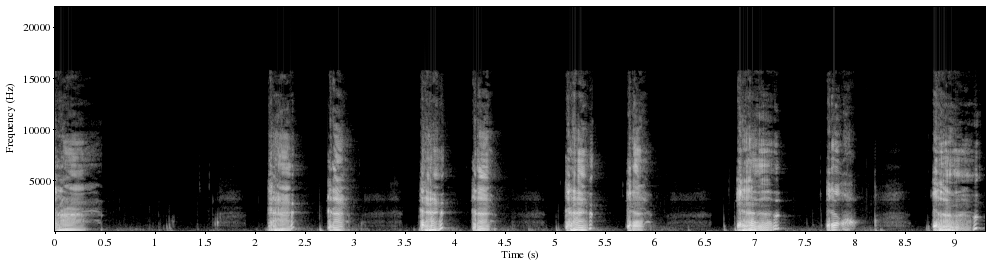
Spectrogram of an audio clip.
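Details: First coughing fit of the day: repeated harsh, wet-sounding coughs in a run of about ten bursts, as mucus would not come up as needed; wet productive cough.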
